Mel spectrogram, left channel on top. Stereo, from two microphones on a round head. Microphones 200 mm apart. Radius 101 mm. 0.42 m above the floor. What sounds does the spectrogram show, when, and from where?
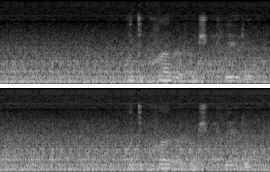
1.3 s a woman speaking: 20° left (ahead or behind), 4 m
